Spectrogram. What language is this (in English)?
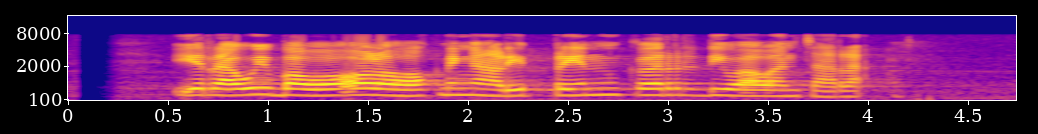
Sundanese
